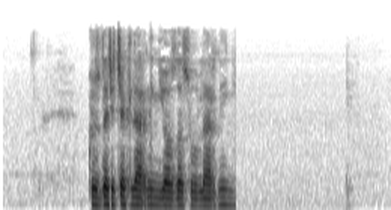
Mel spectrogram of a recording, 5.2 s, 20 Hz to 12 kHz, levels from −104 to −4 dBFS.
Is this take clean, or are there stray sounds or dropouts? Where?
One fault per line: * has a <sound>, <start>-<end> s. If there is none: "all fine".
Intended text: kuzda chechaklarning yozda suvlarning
all fine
